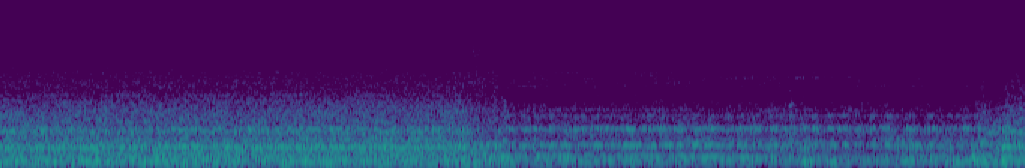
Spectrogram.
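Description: Cabin of a Queensland Rail electric suburban train on the move: a steady low rumble of the running carriage with a steady hum. About halfway through the higher hiss fades and the rumble eases a little.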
